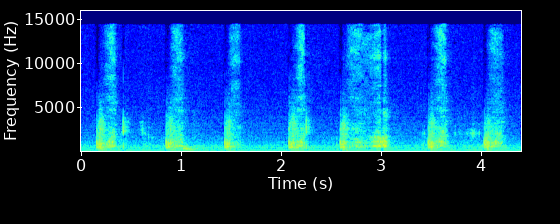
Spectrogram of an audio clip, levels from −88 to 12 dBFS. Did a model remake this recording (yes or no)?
no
